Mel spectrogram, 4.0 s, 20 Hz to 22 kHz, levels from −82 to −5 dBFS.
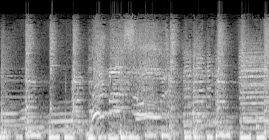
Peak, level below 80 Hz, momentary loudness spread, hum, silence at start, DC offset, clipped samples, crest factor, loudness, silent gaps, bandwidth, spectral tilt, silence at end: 0 dBFS; -18 dBFS; 4 LU; none; 0 s; under 0.1%; 0.1%; 12 dB; -10 LUFS; none; 16 kHz; -3 dB/octave; 0 s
